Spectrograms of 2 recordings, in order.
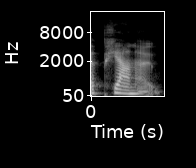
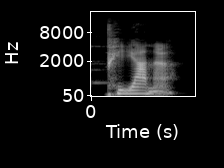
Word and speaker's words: piano: It is, of course, the piano, or piano, which rhymes with Joanna.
